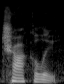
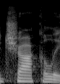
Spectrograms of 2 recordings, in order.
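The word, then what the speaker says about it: Txakoli: me yeah I do I really like um chaki I'm like back into chaki you have to spell that for everyone t x a k o l i Chi is the grape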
